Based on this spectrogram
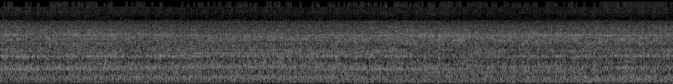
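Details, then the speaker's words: Used car at idle, heard with the window open during a pre-purchase engine check: steady, even, smooth idle with a regular tone and no knocks or misses. The engine sounds normal, with no problem. "bisa dipastikan Enggak ada masalah jenis ini Karena normal gitu apa suara mesinnya itu normal jadi halus begini"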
